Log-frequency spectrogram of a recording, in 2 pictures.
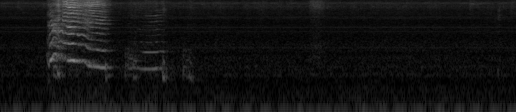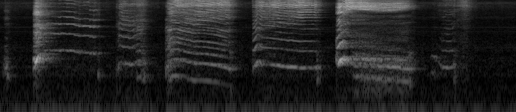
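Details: French Bulldog throwing a tantrum inside his cage, opening with a falling whimper, going quiet, then building into a run of loud drawn-out whining yelps that slide downward in pitch, about one each second.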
